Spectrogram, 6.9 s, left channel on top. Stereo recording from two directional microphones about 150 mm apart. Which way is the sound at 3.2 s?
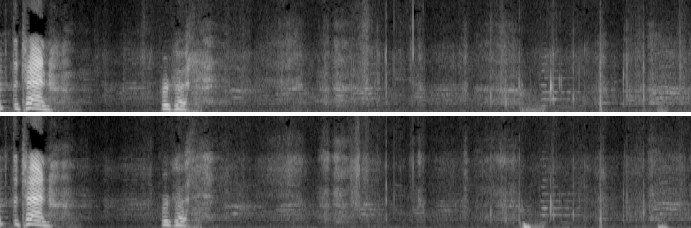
35° right (ahead or behind).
